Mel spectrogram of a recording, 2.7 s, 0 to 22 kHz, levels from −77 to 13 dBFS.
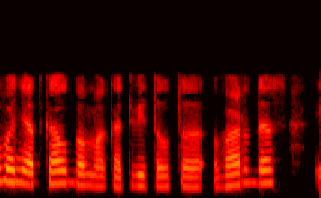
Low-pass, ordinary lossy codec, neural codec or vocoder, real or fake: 5.4 kHz; MP3, 32 kbps; none; real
